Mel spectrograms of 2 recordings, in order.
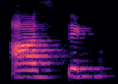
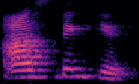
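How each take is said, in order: First: The word ends on a bare 'k' sound. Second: The word ends with a full 'kya' syllable.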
